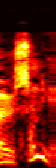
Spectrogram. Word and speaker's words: boatswain: Boatswain, that's bosun. bosun, yes.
